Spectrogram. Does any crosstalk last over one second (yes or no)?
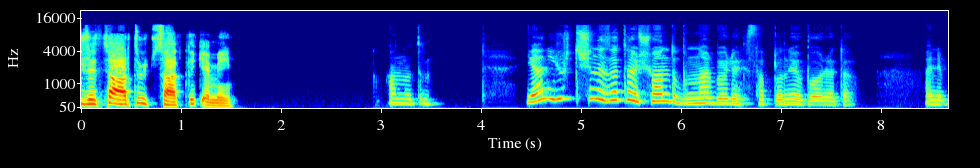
no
